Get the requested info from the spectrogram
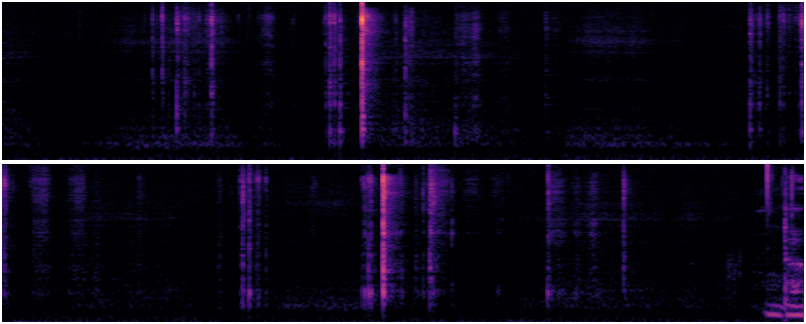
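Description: Small scissors cutting slits into white cardstock along drawn lines: a series of sharp snips about a second apart, with soft paper rustling between them.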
